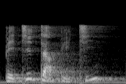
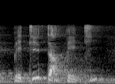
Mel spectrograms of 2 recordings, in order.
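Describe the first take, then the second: First: The final consonant links into the next word. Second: The same.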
